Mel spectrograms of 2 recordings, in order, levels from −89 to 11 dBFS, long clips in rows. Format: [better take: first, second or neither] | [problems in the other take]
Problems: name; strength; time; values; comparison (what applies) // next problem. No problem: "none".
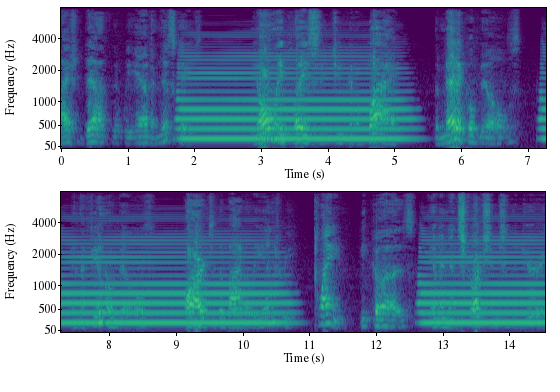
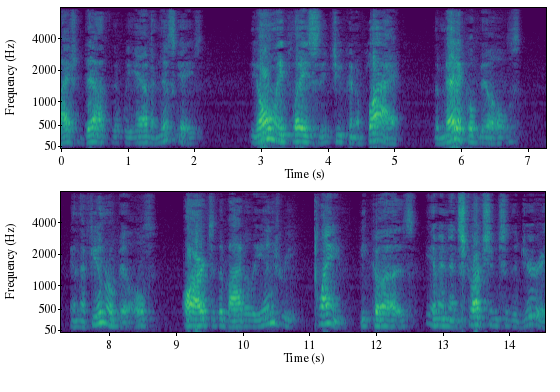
second | background sound (Wind instrument, woodwind instrument); 2 dB above the speech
